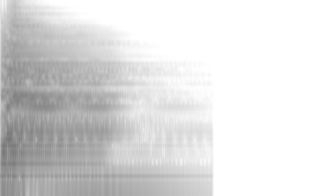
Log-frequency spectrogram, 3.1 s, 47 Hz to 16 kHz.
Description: FM11 Chord
Listen to FM11 strummed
